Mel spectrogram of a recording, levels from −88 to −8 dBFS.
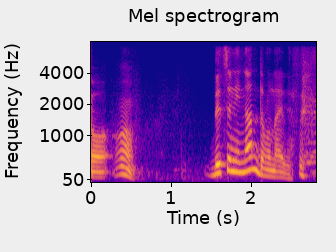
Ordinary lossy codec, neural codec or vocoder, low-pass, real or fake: none; codec, 16 kHz, 1 kbps, X-Codec, HuBERT features, trained on balanced general audio; 7.2 kHz; fake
